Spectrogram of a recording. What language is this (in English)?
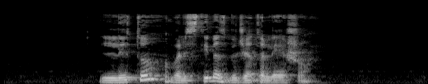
Lithuanian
